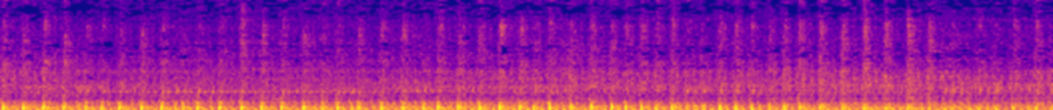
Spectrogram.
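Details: Rieju RV motorcycle, restored with engine rebuilt, first start: steady, even putt-putt idle with a quick regular beat and no knocks or rattles; engine sounds healthy.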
